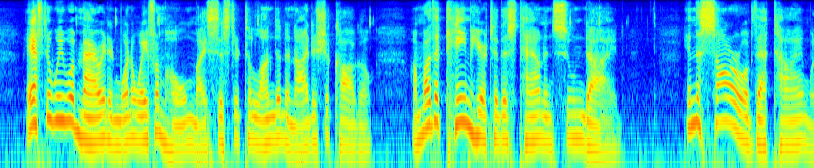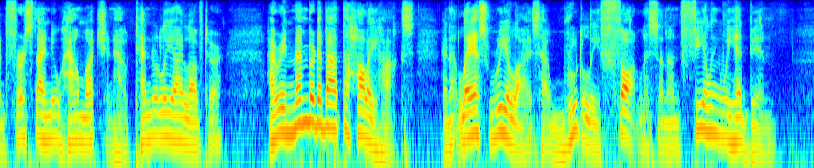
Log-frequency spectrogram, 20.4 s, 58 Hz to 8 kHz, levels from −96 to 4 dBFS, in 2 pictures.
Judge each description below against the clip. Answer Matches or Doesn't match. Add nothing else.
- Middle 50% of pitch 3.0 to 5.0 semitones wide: Doesn't match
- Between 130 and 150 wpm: Doesn't match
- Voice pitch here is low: Matches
